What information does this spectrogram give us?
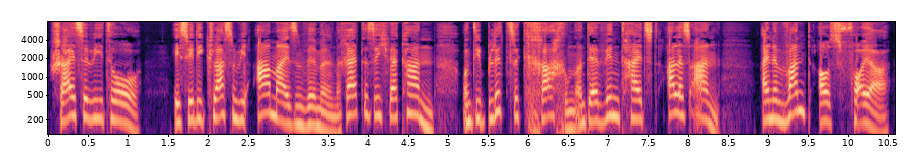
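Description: Excited young boy, played by a male reader, dramatic audiobook dialogue, raised high, loud exclamations. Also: takes it slowly, no echo, clean studio sound, heavily acted. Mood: alarmed, shouting. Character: excited boy shouting a dramatic eyewitness report.

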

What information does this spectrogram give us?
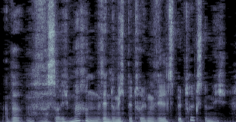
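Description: A jealous, moralizing husband in his thirties in a radio drama. His voice sits low and sounds husky. He speaks earnestly and deliberately, as someone who broods over everything. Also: very animated, warm tone, heavily acted. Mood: suspicious, resigned. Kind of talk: German radio drama acting.

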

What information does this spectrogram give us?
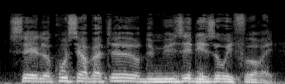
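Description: A man's voice: medium pitch, normal speed, mellow, voice pushed up, close to an everyday voice. A man voicing a talkative, worldly male friend and guide in a comic radio serial, emphatic and mock-formal. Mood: enthusiastic.

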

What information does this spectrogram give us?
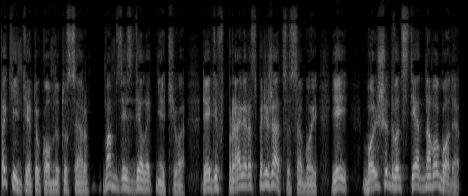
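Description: A man's voice: mid-range voice, expressive, fairly quick, a little mellow, breathy edge, no echo, clean studio sound, pitched above the performer's own voice. A man reading aloud and voicing a brash, curt male adventurer who speaks in clipped phrases.

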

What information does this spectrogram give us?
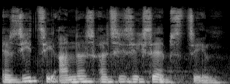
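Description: A man's voice: mid-range voice, animated, normal speed, slightly rough, distant mic. An actor playing a weary, detached middle-aged male patient, narrating his inner thoughts in a reflective, sardonic literary monologue. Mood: detached, musing.

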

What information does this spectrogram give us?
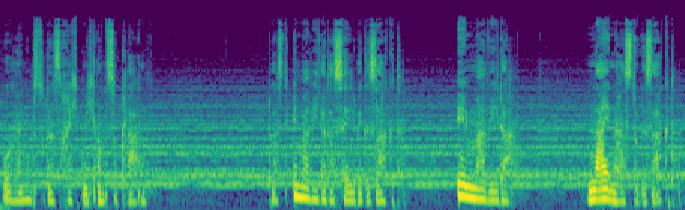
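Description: An actress in a German radio play voicing a bitter, defensive grown daughter who accuses and anguishes. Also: female voice, rumbling low, unhurried, pauses often. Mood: bitter, accusing. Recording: music behind the voice. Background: music.

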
